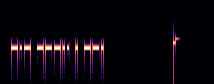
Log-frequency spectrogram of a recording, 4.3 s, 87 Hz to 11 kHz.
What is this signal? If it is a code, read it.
Morse code, heard as a keyed tone, about 28 wpm, 700 Hz. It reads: K8EG
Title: USA Call Signs - 4 Characters - 2x Character Spacing - 28wpm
